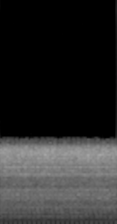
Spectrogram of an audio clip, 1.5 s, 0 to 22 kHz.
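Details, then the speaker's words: GY6-style 150cc Roketa scooter carburetor, electric choke disconnected: quick single-cylinder putter climbing in speed as the mixture screw is opened after backfiring when turned the wrong way; idle rising. "now we're going to go the right way and which is opening well i'm gonna open it just to see what happens hear how it's idling up"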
